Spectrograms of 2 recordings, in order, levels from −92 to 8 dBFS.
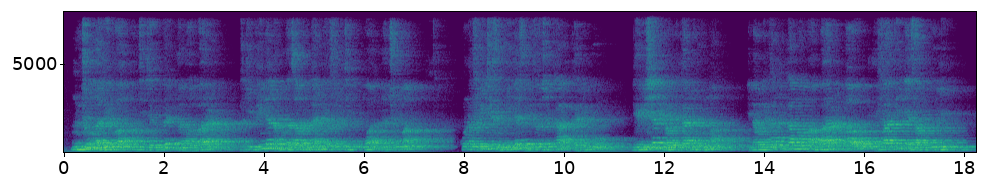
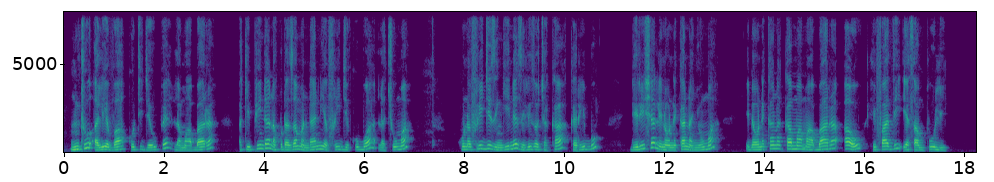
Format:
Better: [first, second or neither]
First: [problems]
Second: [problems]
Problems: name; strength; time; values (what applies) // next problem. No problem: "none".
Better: second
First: room echo; dies away in 2.1 s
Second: none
